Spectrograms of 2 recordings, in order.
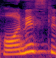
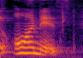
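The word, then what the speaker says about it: honest: टू बी हॉनेस्ट नहीं बल्कि ऑनेस्ट, यानी कि एच साइलेंट होता है, आप पढ़ते हैं ऑनेस्ट।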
